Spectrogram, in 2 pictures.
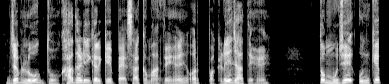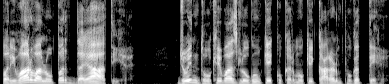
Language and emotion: Hindi, sad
